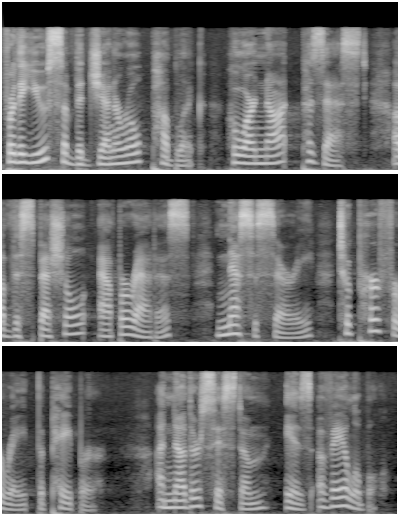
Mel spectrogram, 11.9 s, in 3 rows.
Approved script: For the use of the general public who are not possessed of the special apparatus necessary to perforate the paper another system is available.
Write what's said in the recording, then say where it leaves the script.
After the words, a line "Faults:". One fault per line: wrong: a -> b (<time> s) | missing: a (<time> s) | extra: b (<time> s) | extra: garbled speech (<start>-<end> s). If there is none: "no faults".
For the use of the general public who are not possessed of the special apparatus necessary to perforate the paper another system is available.
Faults:
no faults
